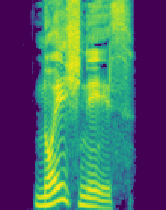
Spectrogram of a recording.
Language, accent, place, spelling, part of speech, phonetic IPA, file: German, Germany, Berlin, Neuschnees, noun, [ˈnɔɪ̯ˌʃneːs], De-Neuschnees.ogg
- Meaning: genitive singular of Neuschnee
